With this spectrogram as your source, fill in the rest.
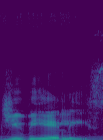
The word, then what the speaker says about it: Givielis: My name, just like Nileshka, is only pronounced in Spanish because I was made in Spanish. And that is Givielis.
